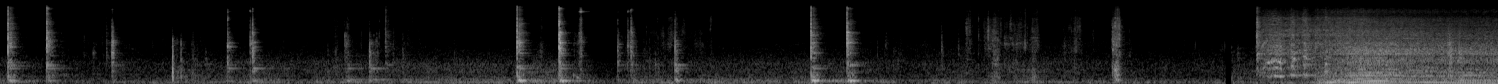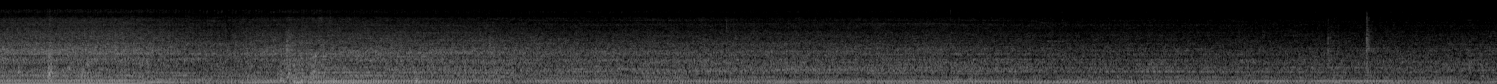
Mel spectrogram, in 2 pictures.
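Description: A wrench clicking sharply on the wheel nuts, about twenty single clicks with pauses between. About twelve seconds in, the Toyota Yaris's engine starts and runs steadily as the car is driven slowly off its ramps.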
